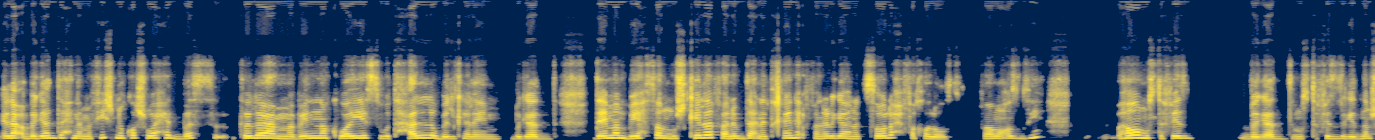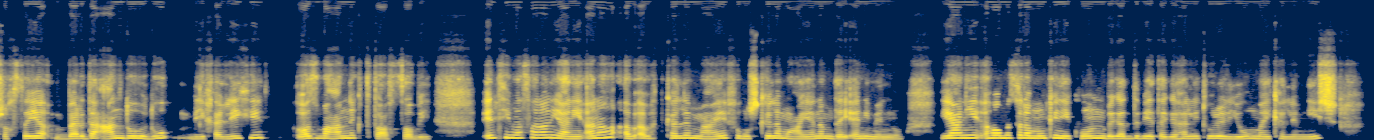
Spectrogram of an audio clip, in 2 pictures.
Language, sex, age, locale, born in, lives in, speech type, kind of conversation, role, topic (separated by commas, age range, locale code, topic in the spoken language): Arabic, female, 25-29, ar-EG, Egypt, Italy, conversation, advice, user, إزاي بتوصف إحساسك بالغضب الشديد بعد نقاش مع شريكك؟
